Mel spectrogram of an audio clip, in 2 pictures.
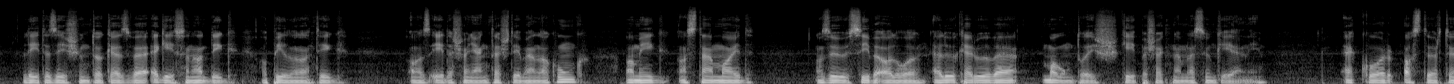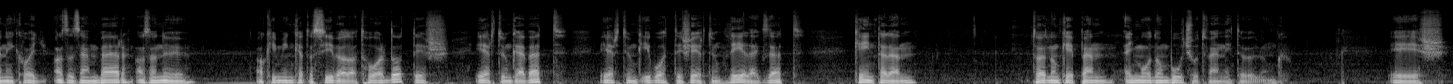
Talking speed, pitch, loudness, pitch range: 115 wpm, 85 Hz, -22 LUFS, 80-95 Hz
